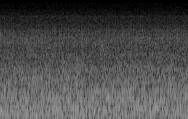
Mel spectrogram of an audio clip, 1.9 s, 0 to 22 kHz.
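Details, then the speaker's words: 2000 Jeep Cherokee XJ, 193,000 miles, neglected, cold lifter noise issue: smooth even low idle with good oil pressure, no top-end ticking once warm; engine sounds healthy. "all right so sing it up sounds pretty good I got good oil pressure and now I'm just going to put in gear"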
